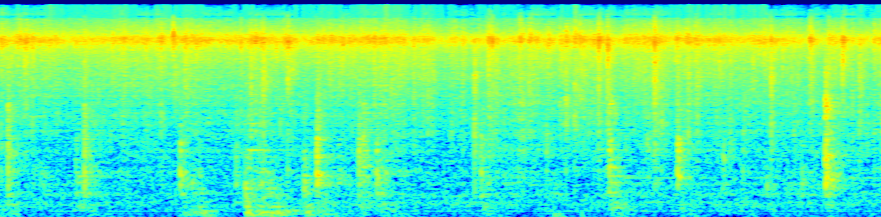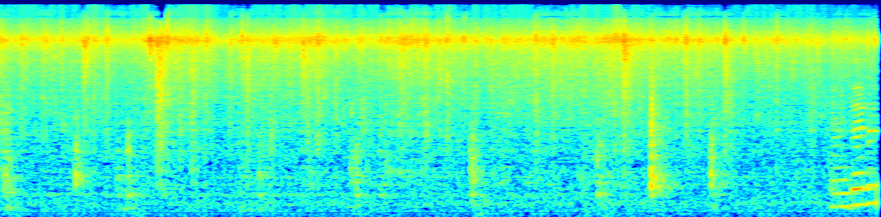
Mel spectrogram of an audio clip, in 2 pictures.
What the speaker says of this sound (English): Okay, so now my oil is hot. I'm going to dump in my onions first. Stir them around.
